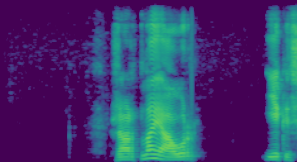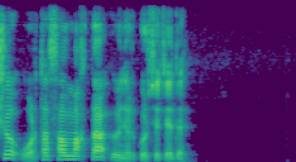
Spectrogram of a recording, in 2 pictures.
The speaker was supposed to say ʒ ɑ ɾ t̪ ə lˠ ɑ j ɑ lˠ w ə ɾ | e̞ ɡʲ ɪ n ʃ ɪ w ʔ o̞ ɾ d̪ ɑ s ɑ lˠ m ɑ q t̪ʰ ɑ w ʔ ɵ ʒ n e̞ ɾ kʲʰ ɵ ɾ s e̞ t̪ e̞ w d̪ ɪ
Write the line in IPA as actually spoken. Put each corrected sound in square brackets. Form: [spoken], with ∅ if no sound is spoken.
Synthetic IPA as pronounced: ʒ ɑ ɾ t̪ ə lˠ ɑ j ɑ [∅] w ə ɾ | e̞ [kʲ] ɪ n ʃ ɪ w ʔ o̞ ɾ [t̪] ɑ s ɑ lˠ m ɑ q [t̪] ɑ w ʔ ɵ [∅] n e̞ ɾ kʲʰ ɵ ɾ s e̞ t̪ e̞ [∅] d̪ ɪ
